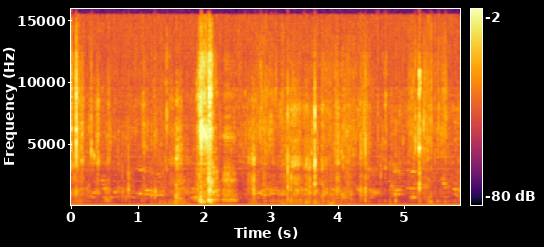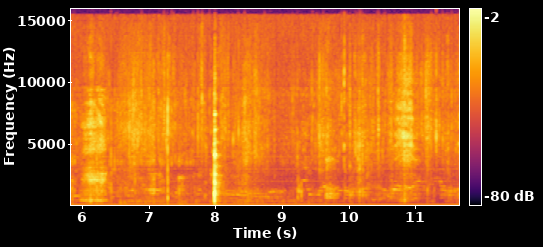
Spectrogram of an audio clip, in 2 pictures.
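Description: A young woman chews and smacks her lips wetly close to a microphone.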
